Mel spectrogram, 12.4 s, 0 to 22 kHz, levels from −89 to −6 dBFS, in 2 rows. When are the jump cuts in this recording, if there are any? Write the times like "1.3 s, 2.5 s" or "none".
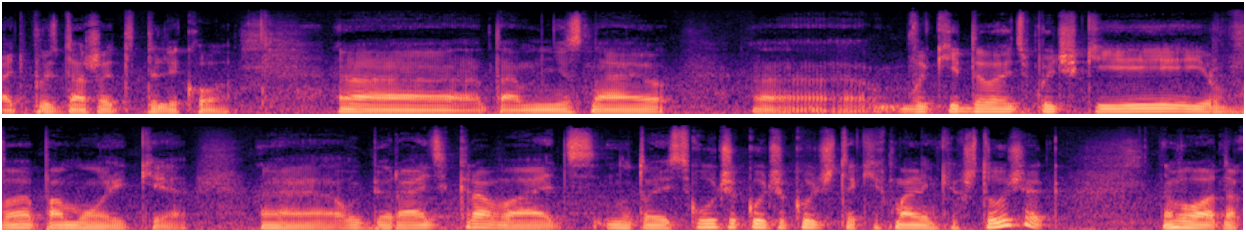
6.0 s, 9.6 s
